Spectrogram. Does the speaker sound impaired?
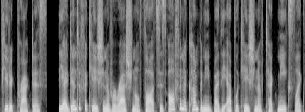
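No.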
